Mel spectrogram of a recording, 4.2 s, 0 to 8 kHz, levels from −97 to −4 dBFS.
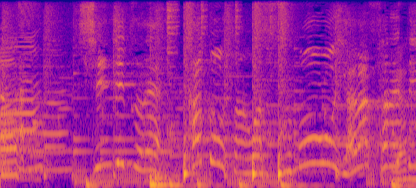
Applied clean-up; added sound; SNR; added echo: none; Drum / Drum kit; 0 dB; none.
